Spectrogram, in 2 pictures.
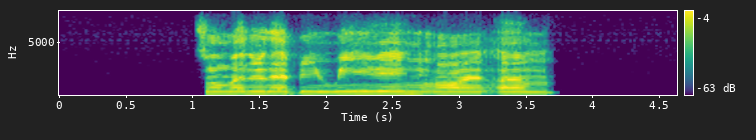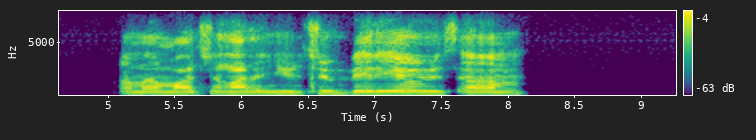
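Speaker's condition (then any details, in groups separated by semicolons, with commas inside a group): Traumatic brain injury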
